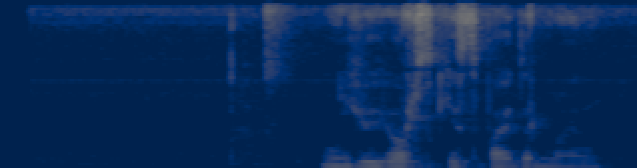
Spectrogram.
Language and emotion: Russian, neutral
